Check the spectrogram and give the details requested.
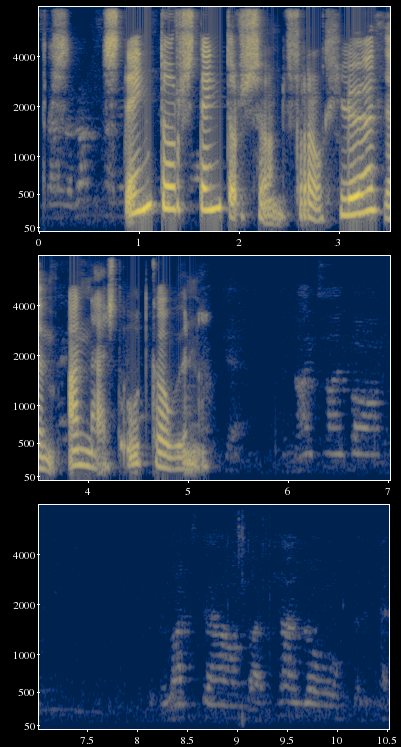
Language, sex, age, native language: Icelandic, female, 30-39, Icelandic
